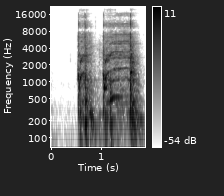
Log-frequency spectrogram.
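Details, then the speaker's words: Balco B1000 motorcycle lift with new 12 V hydraulic power pack conversion: three short bursts of pump whir with clicks between as the lift steps up to its stop; healthy normal operation. "So as you can see, it's going up to stop."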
